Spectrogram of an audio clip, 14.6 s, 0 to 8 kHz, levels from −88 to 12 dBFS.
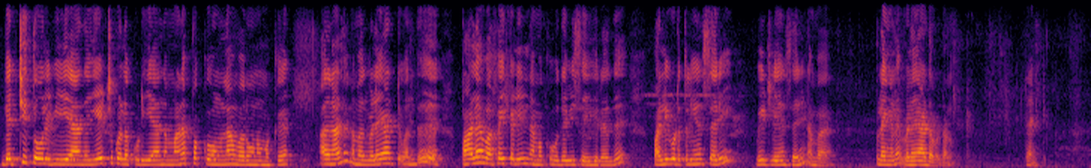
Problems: none marked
